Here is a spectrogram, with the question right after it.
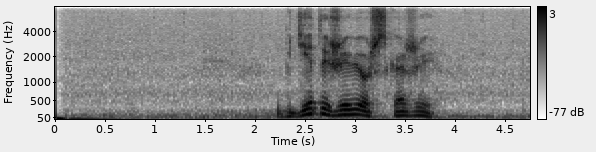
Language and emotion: Russian, neutral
